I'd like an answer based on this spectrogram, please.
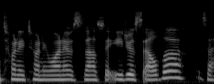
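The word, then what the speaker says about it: Idris Elba: um August 10 2021 it was anoun it Idis Ela is that how you say his name yes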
